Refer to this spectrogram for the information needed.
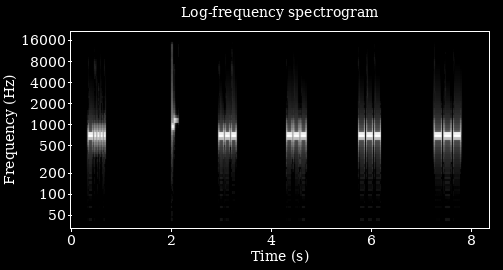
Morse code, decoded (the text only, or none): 6 OOOO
